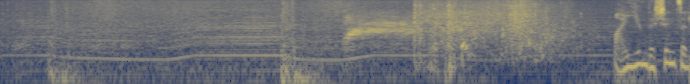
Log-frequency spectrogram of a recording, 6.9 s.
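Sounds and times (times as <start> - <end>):
speedboat engine started with a pull cord and revving: 0.0 - 6.8
speech: 6.2 - 6.8.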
